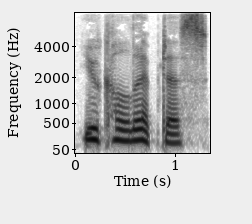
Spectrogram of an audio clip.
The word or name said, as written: eucalyptus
